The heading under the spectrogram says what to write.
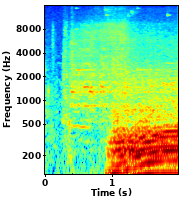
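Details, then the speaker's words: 2003 Hyundai Sonata after misfire repair, O2 sensor connected: engine runs well but loud raspy idle with sharp puffing from an exhaust leak past the cat, before temporary exhaust-tape patch. "oh wow all right engine runs great can absolutely hear that exhaust leak all right let's patch up that exhaust leak"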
